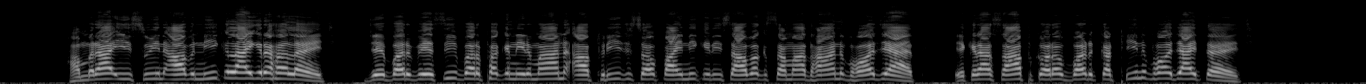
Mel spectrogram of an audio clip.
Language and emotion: Maithili, happy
